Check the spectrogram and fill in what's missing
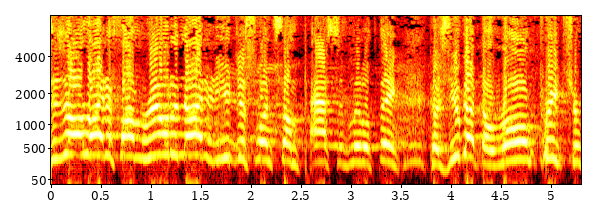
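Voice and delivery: shouted high, loud sermon; loud passionate preacher, not angry; fiery preaching. Acted. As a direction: blast it at the congregation with a laugh in it. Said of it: "Can you tell I'm not mad at you?".

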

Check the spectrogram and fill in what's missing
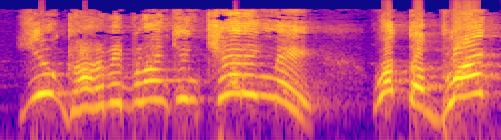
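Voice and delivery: high, loud, acted amazement; incredulous shout. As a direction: yell in comic disbelief. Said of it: "never seen nobody go like this".

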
